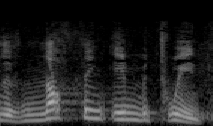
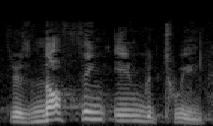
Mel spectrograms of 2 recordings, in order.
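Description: First: Softer and slow, leaning on nothing; slow final verdict. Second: Said in the usual way. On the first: Retold or imitated. Hashem closing the matter to Moshe, slow and hushed. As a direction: say nothing slowly and quietly, as the last word. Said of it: "said Hashem".

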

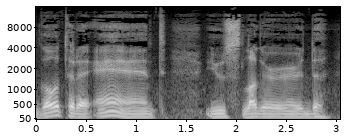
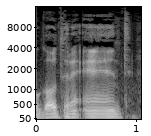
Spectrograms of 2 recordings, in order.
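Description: First: Slow, weighty: go to the ant, you sluggard; slow emphatic quote. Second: Said in the usual way. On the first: Shown as a demonstration. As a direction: stretch each word like scripture. Quoting Proverbs, slowly.

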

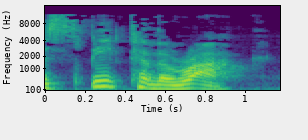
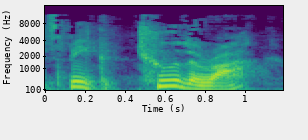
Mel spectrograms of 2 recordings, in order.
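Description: First: Said in the usual way. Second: "to" picked out as the word in question; stress on TO. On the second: Shown as a demonstration. Teacher correcting how the command is understood, stressing TO. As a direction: lean on TO in "speak to the rock". Contrasts speaking to with standing by.

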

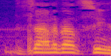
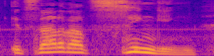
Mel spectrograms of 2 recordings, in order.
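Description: First: About lifted, not left light; stress on about. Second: Not pressed firmly, rest even; stress on not. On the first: Rabbi repeating his point, now stressing about. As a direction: push the weight onto "about". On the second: Rabbi correcting his class, stressing not. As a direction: lean on "not" to correct the listeners. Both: Shown as a demonstration.

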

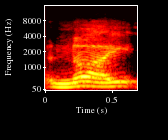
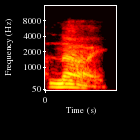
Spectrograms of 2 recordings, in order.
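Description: First: Noi, drawn out slow with an "oy" vowel; slow, corrective Noi with oy; Noi ending. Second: Nai with an "eye" vowel; Nai ending. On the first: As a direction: stretch Noi, rhyming with boy. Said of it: "it has to end off". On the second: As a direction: say Nai to rhyme with sky. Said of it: "not Nai". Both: Shown as a demonstration.

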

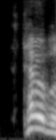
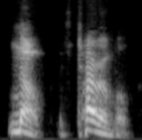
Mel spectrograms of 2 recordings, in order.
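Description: First: "terrible" punched higher and louder; emphatic. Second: Said in the usual way. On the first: Retold or imitated. Client repeating to the therapist, louder "terrible". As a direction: hit "terrible" hard in frustration.

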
